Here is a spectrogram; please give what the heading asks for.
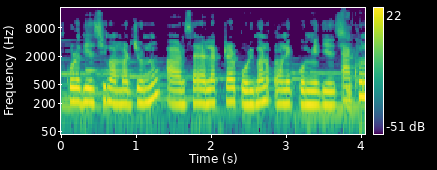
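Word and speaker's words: Cerelac: মাঝেমধ্যে বানিয়ে দিই আচ্ছা আমি যেটাকে সেরালাক সেরালাক করছি উচ্চারণটা হচ্ছে সেরেলাক তো আমি ওটা মানে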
